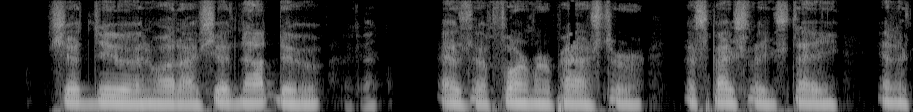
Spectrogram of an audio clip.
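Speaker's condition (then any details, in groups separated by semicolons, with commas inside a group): Multiple sclerosis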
